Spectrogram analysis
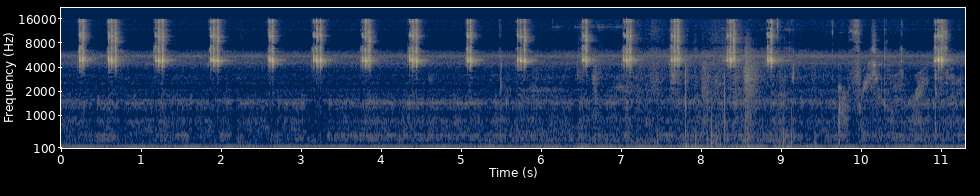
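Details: Cricket heard while plants are being sprayed, giving crisp high-pitched chirps at a fairly steady pace of roughly two per second, some short pauses, with a quiet low electrical hum underneath.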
